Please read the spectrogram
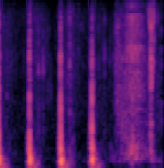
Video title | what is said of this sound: Trees to lumber I Making Raised beds with an Alaskan Chainsaw Mill I Survival Garden Part III | he's basically just hollow in the middle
